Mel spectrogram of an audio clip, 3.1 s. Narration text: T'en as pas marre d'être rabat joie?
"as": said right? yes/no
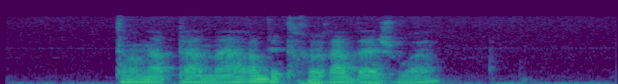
yes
